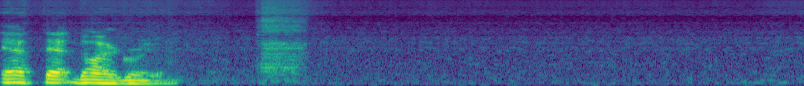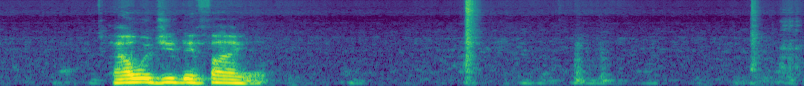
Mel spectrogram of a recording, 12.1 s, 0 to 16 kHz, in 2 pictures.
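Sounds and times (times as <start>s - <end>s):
short sharp clicks: 9.5s - 9.7s.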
